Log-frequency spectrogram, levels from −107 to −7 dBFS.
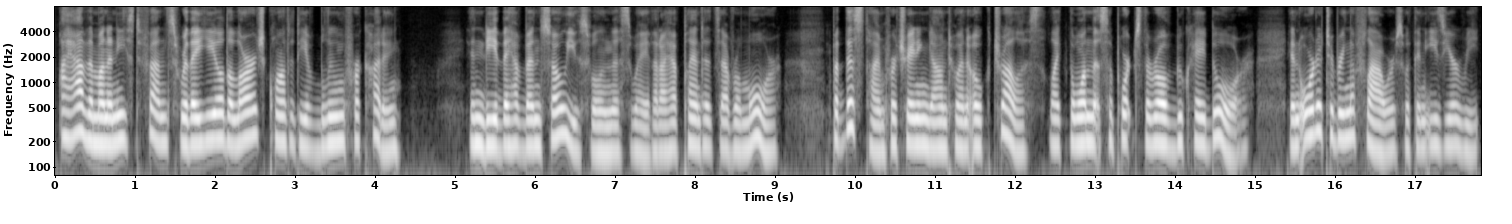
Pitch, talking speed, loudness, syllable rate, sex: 185 Hz, 205 wpm, -18 LUFS, 5.2 syllables/s, female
